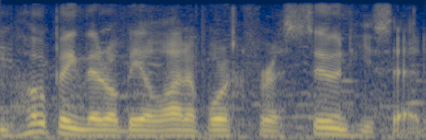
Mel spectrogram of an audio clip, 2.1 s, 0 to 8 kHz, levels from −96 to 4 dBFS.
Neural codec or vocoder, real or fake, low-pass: none; real; 7.2 kHz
